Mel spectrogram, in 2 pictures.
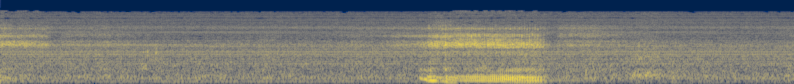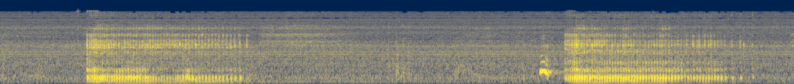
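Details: Dog settled on a couch: three long, rattling snores on the in-breath, about every three and a half seconds, in a quiet room; snoring.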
